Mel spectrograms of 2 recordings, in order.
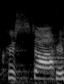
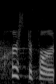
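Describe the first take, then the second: First: The name is pronounced the Danish way. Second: The name is pronounced the usual English way. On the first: The speaker calls it right. "it's Christopher" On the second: The speaker calls it wrong. "it's not Christopher"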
